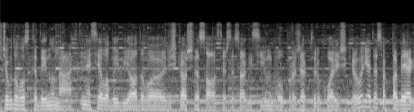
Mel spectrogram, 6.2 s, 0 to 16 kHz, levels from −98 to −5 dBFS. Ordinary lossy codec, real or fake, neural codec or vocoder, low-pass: MP3, 96 kbps; real; none; 7.2 kHz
